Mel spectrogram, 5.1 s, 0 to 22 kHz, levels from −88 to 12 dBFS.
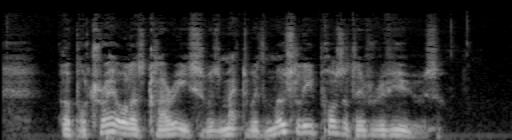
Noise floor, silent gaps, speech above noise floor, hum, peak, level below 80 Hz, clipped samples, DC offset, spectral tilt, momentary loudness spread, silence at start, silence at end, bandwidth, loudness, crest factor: -57 dBFS; none; 37 dB; none; -2 dBFS; -50 dBFS; under 0.1%; under 0.1%; -5 dB/octave; 13 LU; 0.05 s; 0.7 s; 15.5 kHz; -20 LUFS; 20 dB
